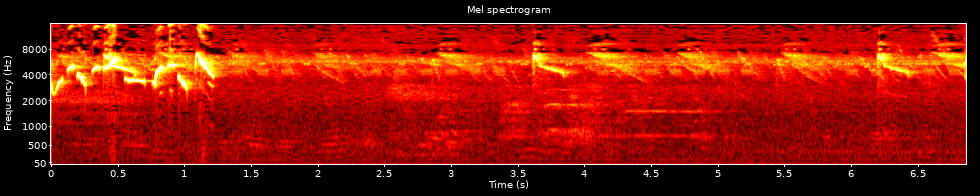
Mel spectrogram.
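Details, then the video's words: Female white-eye calling to make males respond: a quick burst of high, sharp twittering chirps in the first second, then sparse, faint high notes over a quiet background. "Suara CALL PLECI BETINA Super Lenjeh BIKIN Pleci Jenis Apapun Cepat Respon & gacor"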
